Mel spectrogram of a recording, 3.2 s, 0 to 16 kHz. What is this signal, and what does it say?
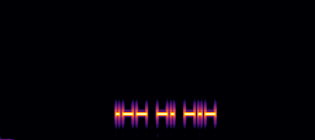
Morse code, heard as a keyed tone, about 35 wpm, 700 Hz. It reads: WNK
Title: USA Call Sign Postfixes - 3 Letters 35wpm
